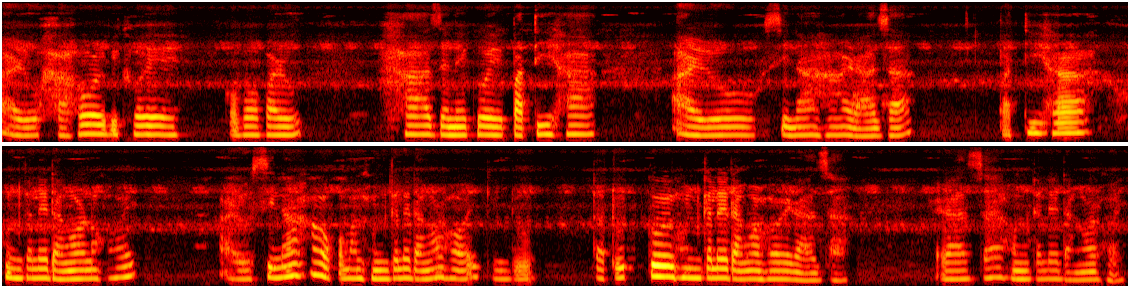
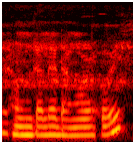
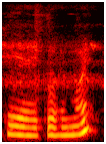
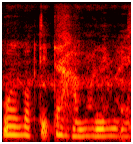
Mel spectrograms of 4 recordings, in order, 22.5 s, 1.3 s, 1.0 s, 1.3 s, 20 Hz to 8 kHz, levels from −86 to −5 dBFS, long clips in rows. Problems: background sounds at intervals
